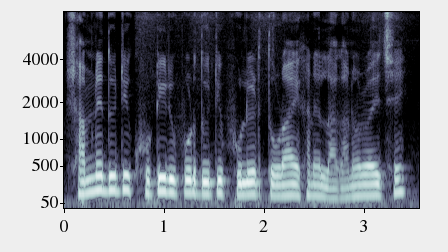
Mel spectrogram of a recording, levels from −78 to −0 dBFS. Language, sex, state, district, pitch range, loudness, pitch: Bengali, male, West Bengal, Alipurduar, 125-155 Hz, -13 LUFS, 140 Hz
